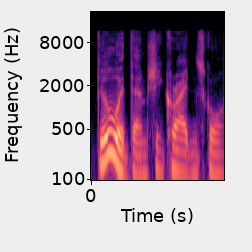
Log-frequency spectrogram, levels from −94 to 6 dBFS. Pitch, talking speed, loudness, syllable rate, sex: 130 Hz, 250 wpm, -18 LUFS, 4.6 syllables/s, male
